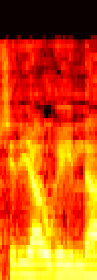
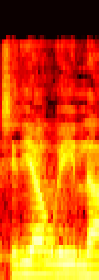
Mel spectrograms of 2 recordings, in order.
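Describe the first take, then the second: The two takes are said the same way.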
